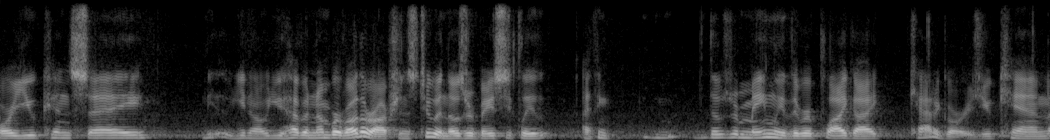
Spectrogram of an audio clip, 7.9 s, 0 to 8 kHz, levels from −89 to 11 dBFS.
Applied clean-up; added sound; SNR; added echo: none; none; none; none.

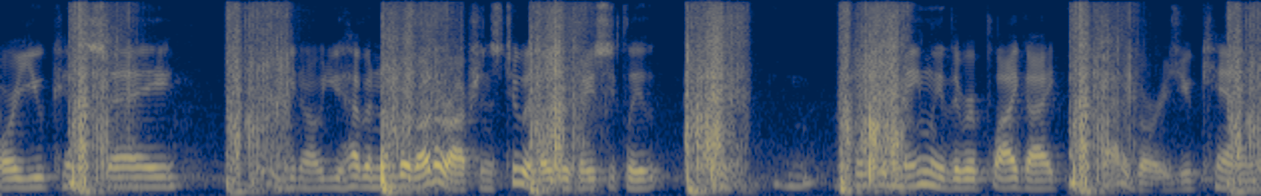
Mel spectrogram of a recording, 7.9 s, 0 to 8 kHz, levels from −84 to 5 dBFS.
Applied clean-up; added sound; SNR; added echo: none; Walk, footsteps; 1 dB; none.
